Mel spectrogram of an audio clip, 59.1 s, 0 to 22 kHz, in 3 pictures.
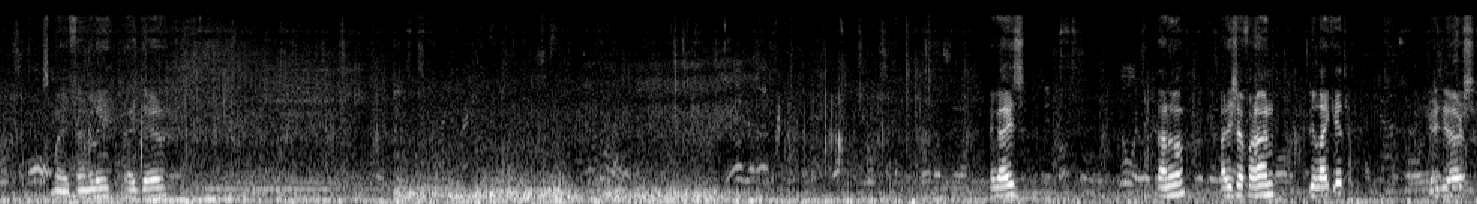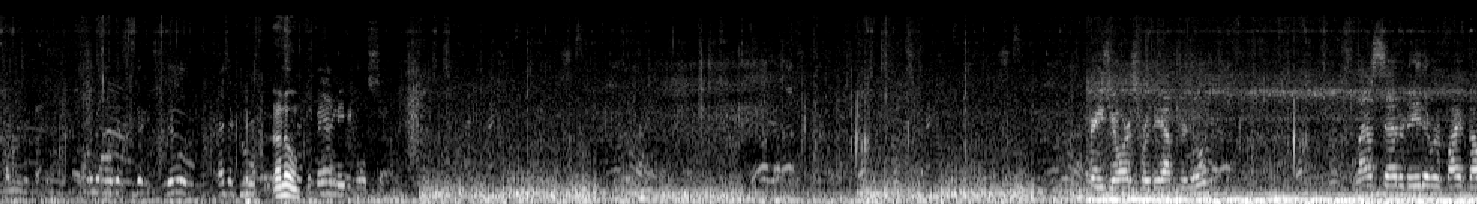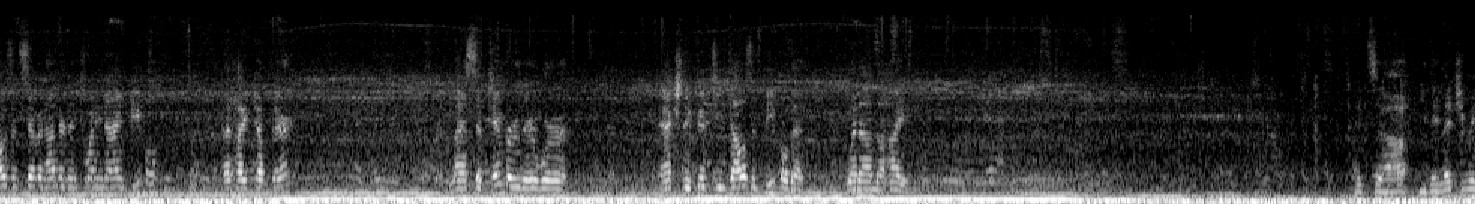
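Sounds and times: wind on microphone: 0.0 - 20.8, 21.6 - 59.0
bus engine drone: 0.0 - 21.4, 23.2 - 59.0
faint voices: 0.0 - 59.0.

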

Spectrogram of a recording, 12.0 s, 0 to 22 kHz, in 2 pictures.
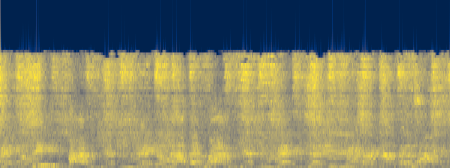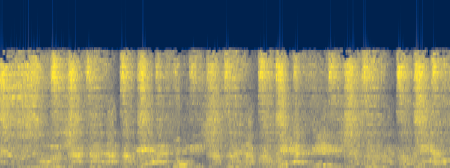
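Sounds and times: crowd chanting and shouting: 0.0 - 12.0
pop music: 0.0 - 12.0.

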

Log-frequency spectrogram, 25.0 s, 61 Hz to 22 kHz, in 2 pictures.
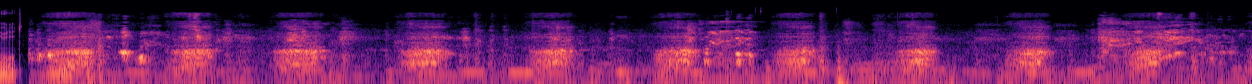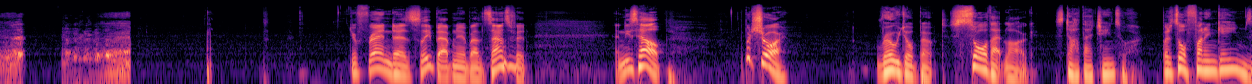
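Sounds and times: man snoring heavily: 0.3 - 12.8, 13.5 - 13.9.

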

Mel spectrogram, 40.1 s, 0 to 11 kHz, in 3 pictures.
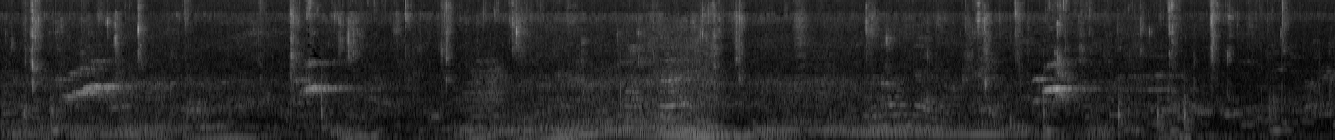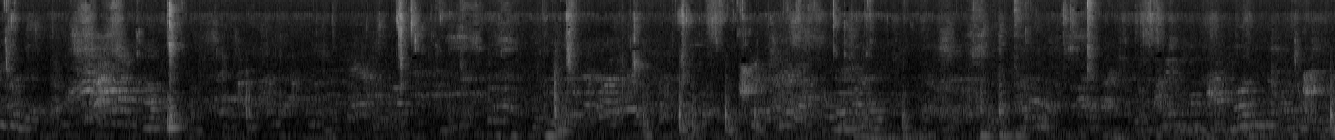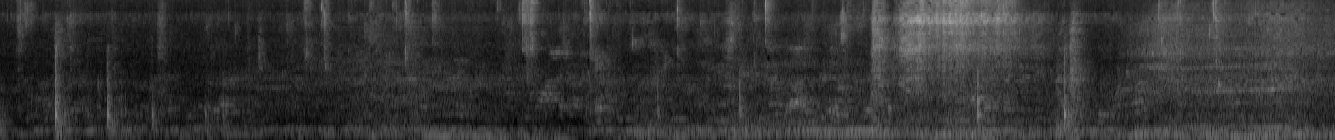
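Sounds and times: chewing and lip smacks: 0.0 - 36.8, 38.2 - 39.9.

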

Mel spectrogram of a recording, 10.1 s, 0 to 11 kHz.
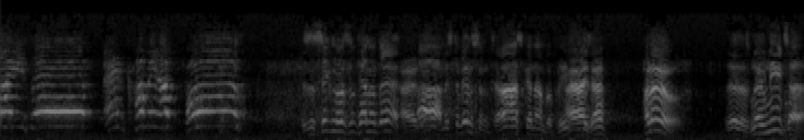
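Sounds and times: man calling out long hails: 0.0 - 3.2.

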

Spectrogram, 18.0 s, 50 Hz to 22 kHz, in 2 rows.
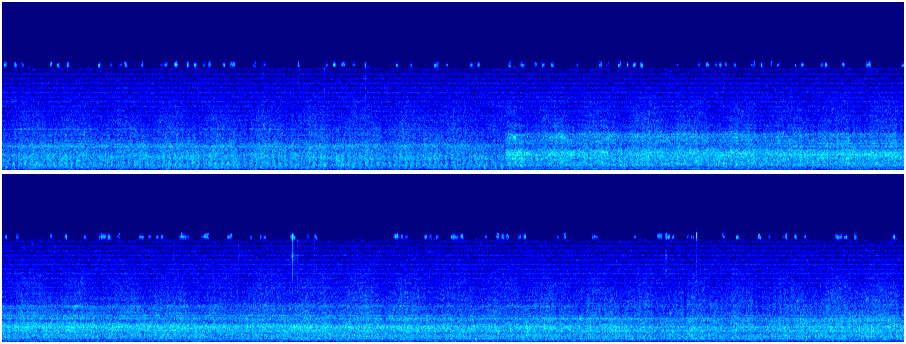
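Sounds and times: rushing noise of boats on water: 5.0 - 18.0.

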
